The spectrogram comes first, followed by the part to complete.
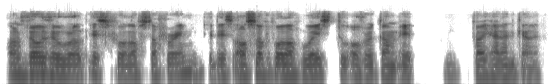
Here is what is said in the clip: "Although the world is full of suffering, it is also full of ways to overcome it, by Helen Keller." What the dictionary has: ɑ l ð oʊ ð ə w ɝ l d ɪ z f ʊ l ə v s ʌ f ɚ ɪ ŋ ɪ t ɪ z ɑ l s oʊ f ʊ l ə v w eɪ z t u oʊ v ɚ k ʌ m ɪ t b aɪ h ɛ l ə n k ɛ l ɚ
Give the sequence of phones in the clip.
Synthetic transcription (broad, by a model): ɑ l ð oʊ ð ə w ɝ l d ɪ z f ʊ l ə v s ʌ f ɚ ɪ ŋ ɪ t ɪ z ɑ l s oʊ f ʊ l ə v w eɪ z t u oʊ v ɚ k ʌ m ɪ t b aɪ h ɛ l ə n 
